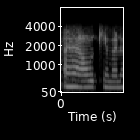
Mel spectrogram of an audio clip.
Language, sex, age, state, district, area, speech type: Tamil, female, 30-45, Tamil Nadu, Pudukkottai, rural, conversation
